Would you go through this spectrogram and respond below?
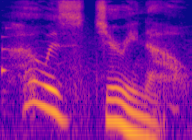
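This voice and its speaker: A man's voice: on the high side, huge pitch swings, extremely slow, darkish tone, full character voice. A man playing a dignified, reflective older statesman in a video game, formal, humble and thoughtful. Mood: grave, inquiring. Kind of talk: video game character voice acting. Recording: music playing behind the voice.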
